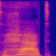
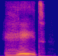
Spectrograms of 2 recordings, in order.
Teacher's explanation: Tie ilgieji balsiai A ir O yra tarsi slystantis garsai, sudaryti iš dviejų dalių. Kitaip tariant, dvi balsiai.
